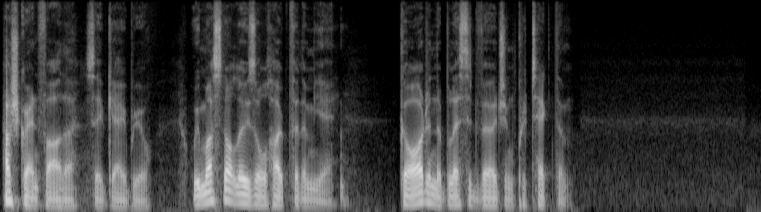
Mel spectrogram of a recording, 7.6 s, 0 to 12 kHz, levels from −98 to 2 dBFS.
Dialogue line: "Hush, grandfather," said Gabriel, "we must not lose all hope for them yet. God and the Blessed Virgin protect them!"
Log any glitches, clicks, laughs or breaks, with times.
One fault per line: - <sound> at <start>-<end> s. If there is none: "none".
none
